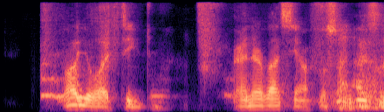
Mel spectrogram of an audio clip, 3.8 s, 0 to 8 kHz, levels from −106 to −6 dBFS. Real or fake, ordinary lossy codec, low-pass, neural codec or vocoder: fake; none; none; codec, 16 kHz, 1.1 kbps, Voila-Tokenizer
